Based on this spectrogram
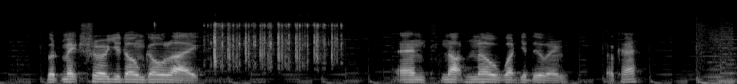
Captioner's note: intense keyboard mashing stuff and things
